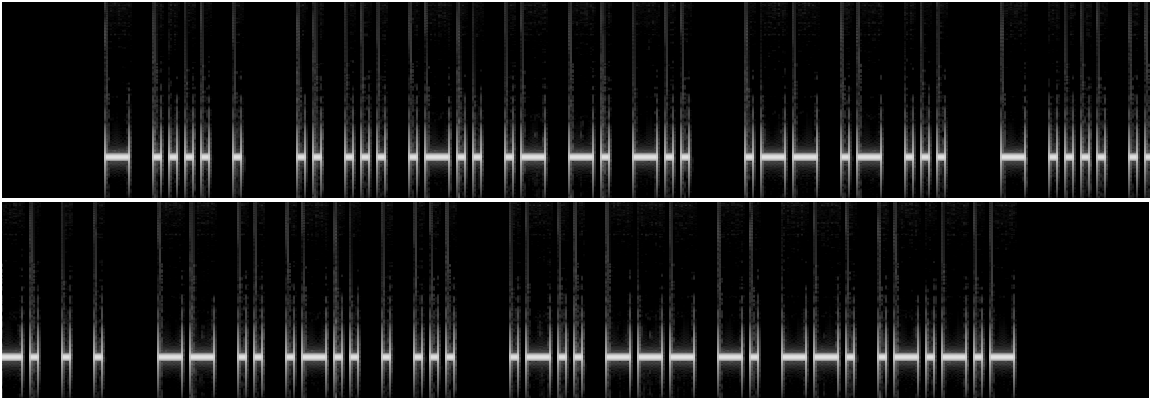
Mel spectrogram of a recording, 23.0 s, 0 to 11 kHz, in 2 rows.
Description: Morse code, heard as a keyed tone, about 15 wpm, 700 Hz. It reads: THE ISLAND WAS THREE MILES LONG.
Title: Sentences from Top 1000 Words - Review Part 3 - 15wpm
